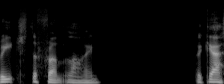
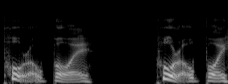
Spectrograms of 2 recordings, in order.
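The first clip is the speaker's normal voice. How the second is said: put-on a higher, tearful wail over the wounded boy; mild higher-pitched blubbering, in tears; 4 semitones higher than usual. A narrator's reading. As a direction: weep the words out, close to breaking.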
